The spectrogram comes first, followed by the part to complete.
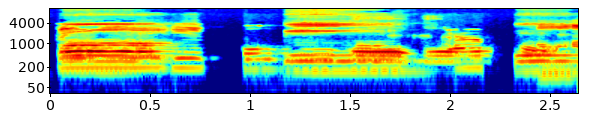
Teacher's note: Terus nggak boleh ada udara. Ko itu nanti kaf. Ko. oh Ko. Jangan ada udara. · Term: kof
